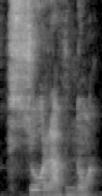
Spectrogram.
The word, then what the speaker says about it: все равно: Pronounce все равно.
